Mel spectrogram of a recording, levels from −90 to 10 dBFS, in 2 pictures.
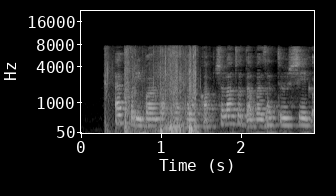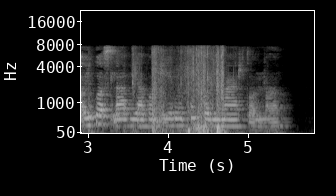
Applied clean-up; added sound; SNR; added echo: none; Crumpling, crinkling; 2 dB; reverberation time 0.3 s.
